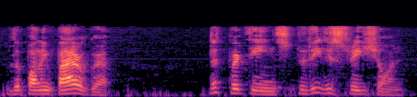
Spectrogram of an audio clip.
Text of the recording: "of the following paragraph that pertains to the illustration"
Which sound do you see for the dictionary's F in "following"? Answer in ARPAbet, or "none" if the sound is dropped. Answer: P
